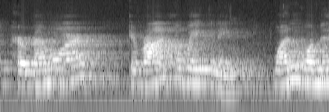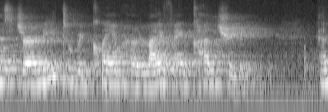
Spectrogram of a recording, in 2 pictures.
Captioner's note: none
